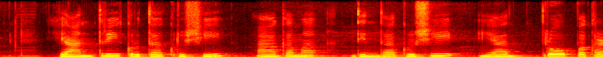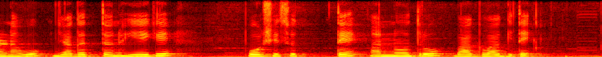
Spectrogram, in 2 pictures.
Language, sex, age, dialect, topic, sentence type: Kannada, female, 18-24, Mysore Kannada, agriculture, statement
